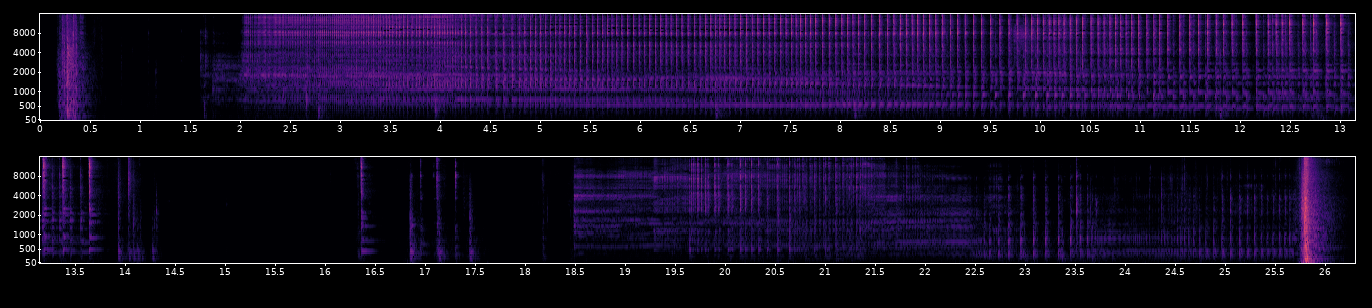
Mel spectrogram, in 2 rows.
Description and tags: The sound of a hilariously squeaky dishwasher door that a friend and I found in an apartment in Caloundra. Recorded using the Zoom H6 XY module.
cartoon, close, creak, open, squeak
